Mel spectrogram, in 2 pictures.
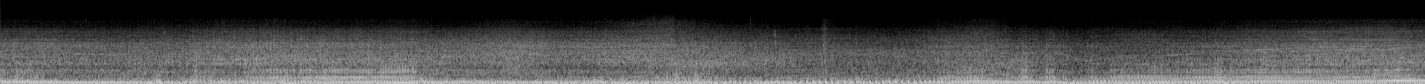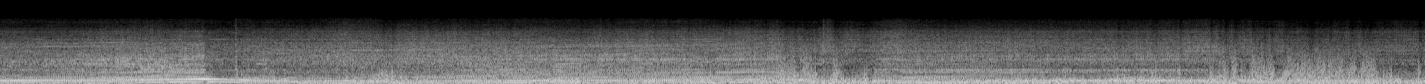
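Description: Yamaha XSR125's single-cylinder four-stroke engine running under way. Its note climbs steadily for several seconds up to a peak about sixteen seconds in, drops sharply, then holds level.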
